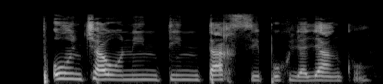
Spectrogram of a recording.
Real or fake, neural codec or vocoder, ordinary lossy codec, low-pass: real; none; Opus, 64 kbps; 10.8 kHz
